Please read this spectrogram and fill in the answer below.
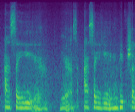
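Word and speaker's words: açaí: aking nakaraang video is nabanggit ko kasi do akay pero ang correct pronunciation po niya is asay.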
